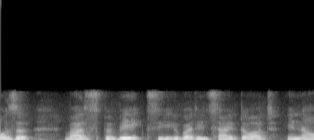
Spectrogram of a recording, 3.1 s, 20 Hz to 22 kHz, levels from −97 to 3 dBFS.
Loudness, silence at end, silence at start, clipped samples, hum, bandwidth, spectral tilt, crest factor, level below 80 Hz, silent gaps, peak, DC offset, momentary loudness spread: -20 LUFS; 0 s; 0 s; under 0.1%; none; 8 kHz; -7 dB/octave; 16 dB; -68 dBFS; none; -2 dBFS; under 0.1%; 8 LU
